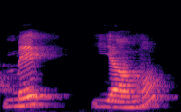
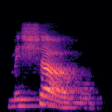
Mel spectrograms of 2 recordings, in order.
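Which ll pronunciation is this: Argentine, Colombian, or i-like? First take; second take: i-like; Argentine. First: The ll is said like an i sound. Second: The ll is said with an Argentine accent. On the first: "essa seria a pronúncia que eu adoto" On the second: "da Argentina e do Uruguai"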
